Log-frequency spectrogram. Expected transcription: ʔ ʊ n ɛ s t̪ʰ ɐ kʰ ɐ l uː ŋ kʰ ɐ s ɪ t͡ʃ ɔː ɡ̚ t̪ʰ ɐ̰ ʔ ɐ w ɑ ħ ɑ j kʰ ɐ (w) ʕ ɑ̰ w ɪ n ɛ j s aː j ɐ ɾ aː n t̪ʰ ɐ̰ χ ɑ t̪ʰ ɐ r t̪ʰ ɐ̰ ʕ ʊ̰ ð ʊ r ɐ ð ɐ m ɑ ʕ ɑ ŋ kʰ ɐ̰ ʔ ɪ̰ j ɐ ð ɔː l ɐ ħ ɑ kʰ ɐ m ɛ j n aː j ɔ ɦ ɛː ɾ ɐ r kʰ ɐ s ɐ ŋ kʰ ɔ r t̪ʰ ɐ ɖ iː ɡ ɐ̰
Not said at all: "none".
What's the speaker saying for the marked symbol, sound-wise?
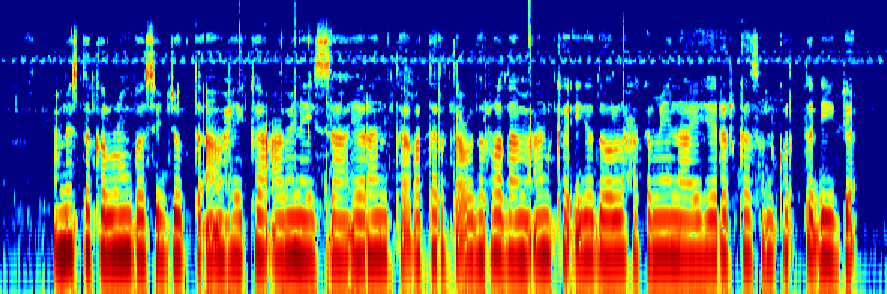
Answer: none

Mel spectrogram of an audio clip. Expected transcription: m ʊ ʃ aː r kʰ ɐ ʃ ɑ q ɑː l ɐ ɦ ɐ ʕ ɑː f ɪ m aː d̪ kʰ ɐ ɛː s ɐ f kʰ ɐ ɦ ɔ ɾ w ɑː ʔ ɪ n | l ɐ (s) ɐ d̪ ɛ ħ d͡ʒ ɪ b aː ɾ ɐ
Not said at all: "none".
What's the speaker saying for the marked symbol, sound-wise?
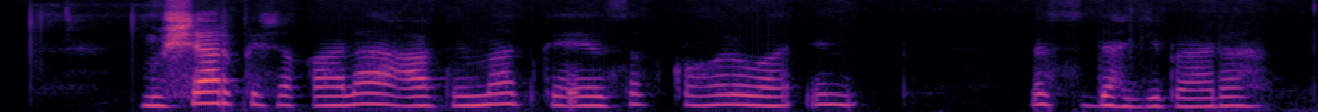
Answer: s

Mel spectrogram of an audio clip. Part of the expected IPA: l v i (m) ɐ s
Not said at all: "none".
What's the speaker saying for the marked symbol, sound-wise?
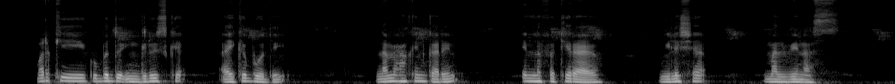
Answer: n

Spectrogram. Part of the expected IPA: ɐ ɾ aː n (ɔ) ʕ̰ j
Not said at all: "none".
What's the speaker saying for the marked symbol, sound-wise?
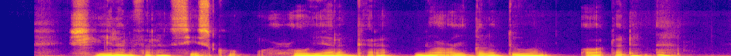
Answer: ɔː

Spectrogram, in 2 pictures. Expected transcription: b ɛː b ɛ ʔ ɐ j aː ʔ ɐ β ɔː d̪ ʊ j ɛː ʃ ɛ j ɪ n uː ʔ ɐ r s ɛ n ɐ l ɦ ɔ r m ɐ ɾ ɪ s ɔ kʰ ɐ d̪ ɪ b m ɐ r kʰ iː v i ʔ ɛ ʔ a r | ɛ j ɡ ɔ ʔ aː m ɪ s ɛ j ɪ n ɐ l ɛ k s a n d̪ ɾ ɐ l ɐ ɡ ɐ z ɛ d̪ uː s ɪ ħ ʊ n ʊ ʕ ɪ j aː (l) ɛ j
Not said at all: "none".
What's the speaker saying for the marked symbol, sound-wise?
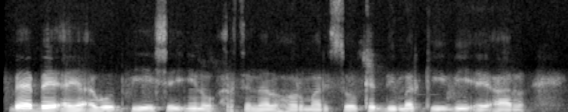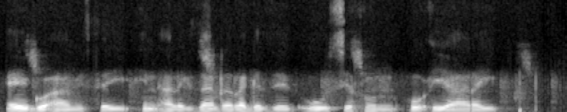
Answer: ɾ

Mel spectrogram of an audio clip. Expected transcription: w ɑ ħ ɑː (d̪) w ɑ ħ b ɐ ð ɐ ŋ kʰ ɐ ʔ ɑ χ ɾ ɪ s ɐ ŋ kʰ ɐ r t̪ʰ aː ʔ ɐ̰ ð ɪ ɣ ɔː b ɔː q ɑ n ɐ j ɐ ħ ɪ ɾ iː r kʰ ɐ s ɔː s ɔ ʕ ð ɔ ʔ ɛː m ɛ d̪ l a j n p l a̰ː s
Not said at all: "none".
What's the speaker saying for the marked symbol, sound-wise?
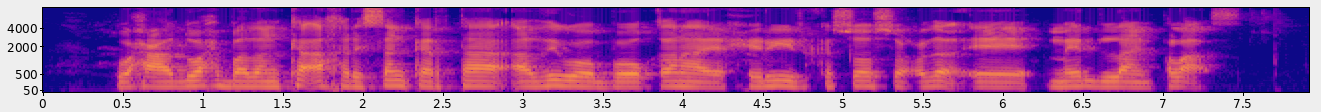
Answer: d̪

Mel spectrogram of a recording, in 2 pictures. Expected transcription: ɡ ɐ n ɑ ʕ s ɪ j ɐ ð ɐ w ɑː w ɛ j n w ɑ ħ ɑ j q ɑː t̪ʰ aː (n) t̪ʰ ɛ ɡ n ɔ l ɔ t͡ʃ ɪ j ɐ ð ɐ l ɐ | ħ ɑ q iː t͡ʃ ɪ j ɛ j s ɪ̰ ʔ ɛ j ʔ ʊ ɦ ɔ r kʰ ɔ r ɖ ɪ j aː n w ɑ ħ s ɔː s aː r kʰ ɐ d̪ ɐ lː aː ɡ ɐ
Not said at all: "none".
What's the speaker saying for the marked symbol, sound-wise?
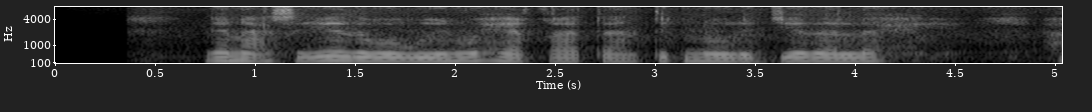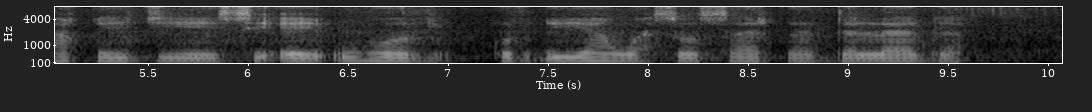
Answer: n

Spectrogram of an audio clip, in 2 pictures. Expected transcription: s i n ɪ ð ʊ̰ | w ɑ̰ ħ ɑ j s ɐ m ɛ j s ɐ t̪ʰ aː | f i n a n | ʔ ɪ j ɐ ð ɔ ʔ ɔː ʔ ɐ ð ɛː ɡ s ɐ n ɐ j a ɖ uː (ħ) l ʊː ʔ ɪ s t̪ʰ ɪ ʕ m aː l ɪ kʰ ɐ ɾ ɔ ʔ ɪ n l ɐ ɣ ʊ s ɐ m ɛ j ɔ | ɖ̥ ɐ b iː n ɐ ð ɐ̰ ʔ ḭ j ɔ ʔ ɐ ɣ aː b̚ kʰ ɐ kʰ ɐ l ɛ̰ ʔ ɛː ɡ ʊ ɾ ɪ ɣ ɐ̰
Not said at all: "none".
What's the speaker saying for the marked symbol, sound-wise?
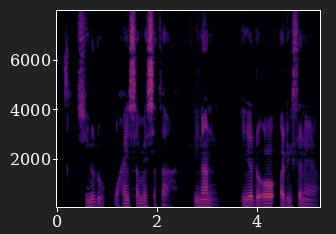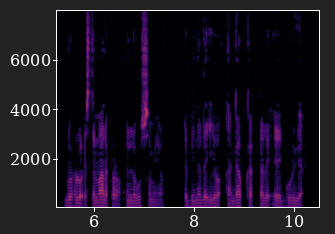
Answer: ħ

